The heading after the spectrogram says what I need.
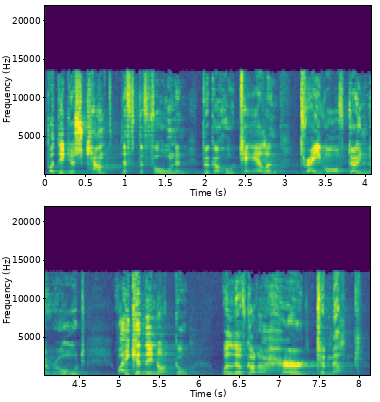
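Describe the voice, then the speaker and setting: Man, Northern Irish accent, evangelical sermon, slow deliberate delivery, emphatic repetition, long hall reverb. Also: on the high side, very animated, pushed and bright. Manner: emphatic, repeats phrases for weight. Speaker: preacher.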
